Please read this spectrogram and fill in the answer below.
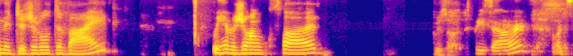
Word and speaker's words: Jean-Claude Brizard: We have Jean-Claude Brizard, yes.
